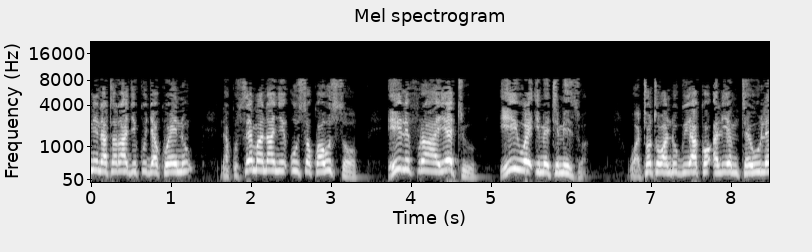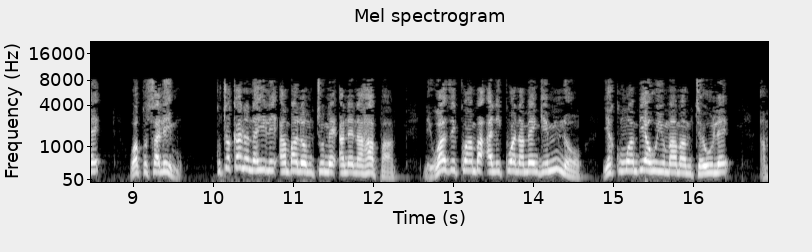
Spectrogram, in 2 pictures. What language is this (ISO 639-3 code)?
swa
